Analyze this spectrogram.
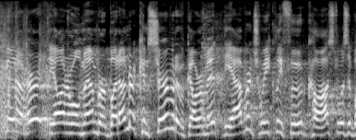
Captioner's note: some Applause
